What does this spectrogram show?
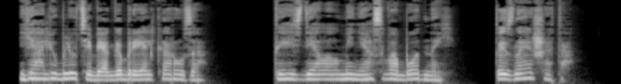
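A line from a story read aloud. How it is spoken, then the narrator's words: Whisper in ear. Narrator (Russian): Сильвер прошептала ему на ухо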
